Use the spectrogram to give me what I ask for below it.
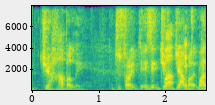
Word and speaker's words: Djabali: So it's Djabali. So it's spelled Djabali.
